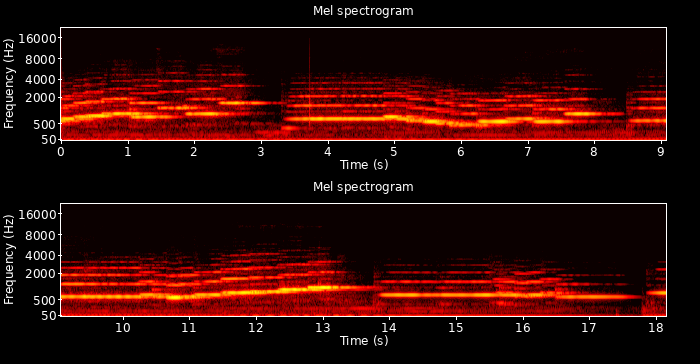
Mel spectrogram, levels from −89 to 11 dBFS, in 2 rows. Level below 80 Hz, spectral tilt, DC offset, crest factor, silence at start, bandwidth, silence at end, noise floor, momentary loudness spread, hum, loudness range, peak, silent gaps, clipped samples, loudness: -66 dBFS; -4.5 dB/octave; 0.3%; 16 dB; 0 s; 5.4 kHz; 0 s; -52 dBFS; 15 LU; none; 9 LU; -10 dBFS; none; under 0.1%; -26 LUFS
